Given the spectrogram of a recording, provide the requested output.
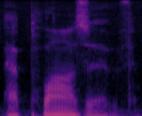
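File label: "applausive", spoken word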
